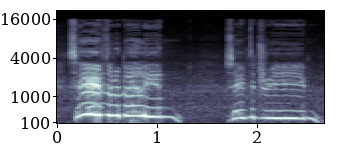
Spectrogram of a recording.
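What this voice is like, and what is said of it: Labored, breathy character voice. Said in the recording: “he did the voice. He did the voice because he was like, having trouble breathing, kind of. That was his having trouble breathing voice.”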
